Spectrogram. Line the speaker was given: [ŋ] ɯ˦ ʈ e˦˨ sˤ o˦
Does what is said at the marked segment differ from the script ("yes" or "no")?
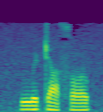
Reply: no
